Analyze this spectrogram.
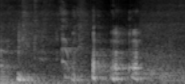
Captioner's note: haha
